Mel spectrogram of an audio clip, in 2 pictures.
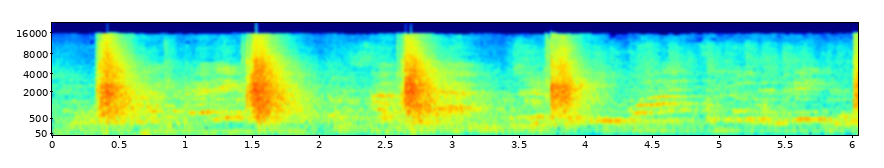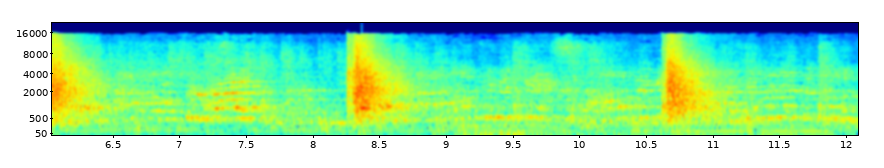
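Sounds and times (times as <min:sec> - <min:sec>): voices singing: 0:00.0 - 0:12.0
group clapping in unison: 0:00.3 - 0:04.2, 0:05.9 - 0:06.6, 0:08.2 - 0:09.0, 0:10.6 - 0:12.0.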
